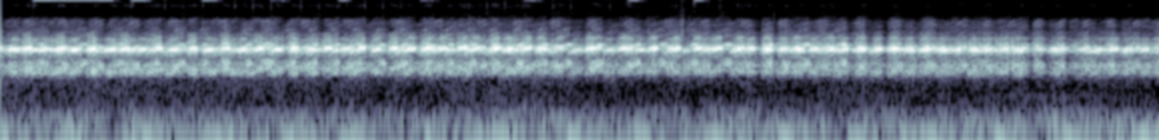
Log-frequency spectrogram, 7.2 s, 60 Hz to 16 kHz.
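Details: Hyla arborea concert from 20 May 2023, a dense wall of quick, nasal croaks from many tree frogs overlapping into one unbroken rattling chorus.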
